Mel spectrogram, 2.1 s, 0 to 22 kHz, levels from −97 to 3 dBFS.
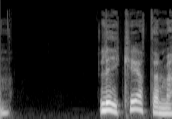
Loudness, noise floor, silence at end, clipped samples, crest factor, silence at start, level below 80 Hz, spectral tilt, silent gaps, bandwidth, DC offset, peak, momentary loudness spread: -18 LUFS; -79 dBFS; 0 s; under 0.1%; 20 dB; 0 s; -64 dBFS; -7.5 dB/octave; none; 15 kHz; under 0.1%; -2 dBFS; 9 LU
